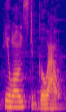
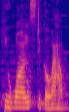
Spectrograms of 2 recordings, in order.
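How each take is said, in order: The two takes are said the same way.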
